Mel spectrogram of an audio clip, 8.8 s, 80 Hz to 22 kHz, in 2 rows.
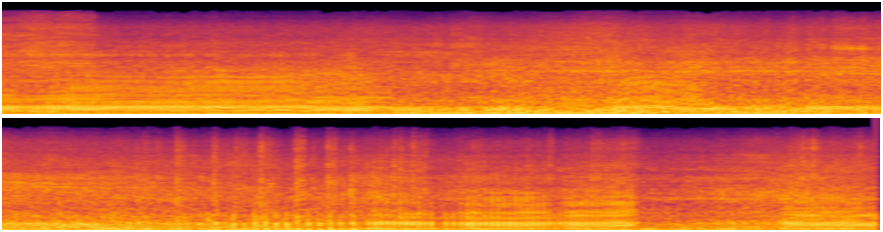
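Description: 2023 KTM 250 SX-F's single-cylinder four-stroke engine revving under load. The pitch rises and falls with the throttle and drops off briefly near the end, with some clatter from the bike about halfway through.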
